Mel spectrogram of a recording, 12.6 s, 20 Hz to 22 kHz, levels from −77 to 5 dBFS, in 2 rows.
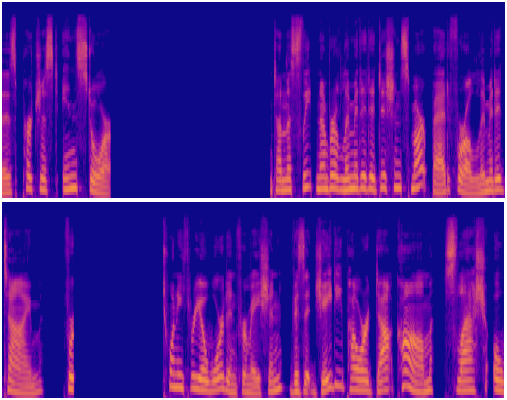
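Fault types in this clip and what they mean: Playback stall: the speech stops dead mid-flow and the output goes fully silent, for 2.0 s from 1.35 s until just before "on the", then for 1.1 s from 7.17 s, after "for a limited time" and before "award information visit". The likely cause is the player running out of data or its thread blocking. Unlike a brief dropout, these silences last over a second.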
